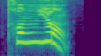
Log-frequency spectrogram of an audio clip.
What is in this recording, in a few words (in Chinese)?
"通用", Chinese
